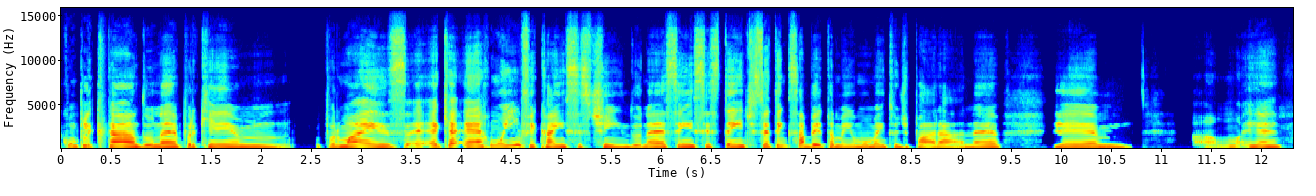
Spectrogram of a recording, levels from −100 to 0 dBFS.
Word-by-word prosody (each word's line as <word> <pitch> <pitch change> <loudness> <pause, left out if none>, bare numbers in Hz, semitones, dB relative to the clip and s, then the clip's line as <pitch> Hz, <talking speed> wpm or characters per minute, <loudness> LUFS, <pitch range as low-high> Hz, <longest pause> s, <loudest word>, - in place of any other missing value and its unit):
complicado, 270 -6 +3
né, 225 +1 +5
porque 230 +2 -1 0.9
por 255 -1 -4
mais 255 -4 +2
é 250 +1 -1
é 245 - -2
que 310 - +2
é 270 0 +4
ruim 315 +7 -2
ficar 230 - +1
insistindo, 200 -3 -2
né, 210 +3 +3
ser 250 - -4
insistente, 245 -1 0
você 265 +2 +1
tem 295 -2 -2
que 280 - -14
saber 225 -9 +2
também 195 -4 -4
o - - -5
momento 190 +1 -3
de 185 -1 -8
parar, 180 -1 -2
né. 190 +3 0 0.6
Eh, 215 -1 0 1.0
a, - - -10
hum - - -10
é 255 -3 -1
230 Hz, 140 wpm, -23 LUFS, 205-260 Hz, 1.0 s, né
